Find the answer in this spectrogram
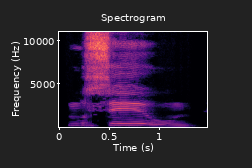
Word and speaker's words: Museum: Cuidado porque en muchas palabras encontrarás estas dos vocales juntas pero en sílabas distintas como Museum.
